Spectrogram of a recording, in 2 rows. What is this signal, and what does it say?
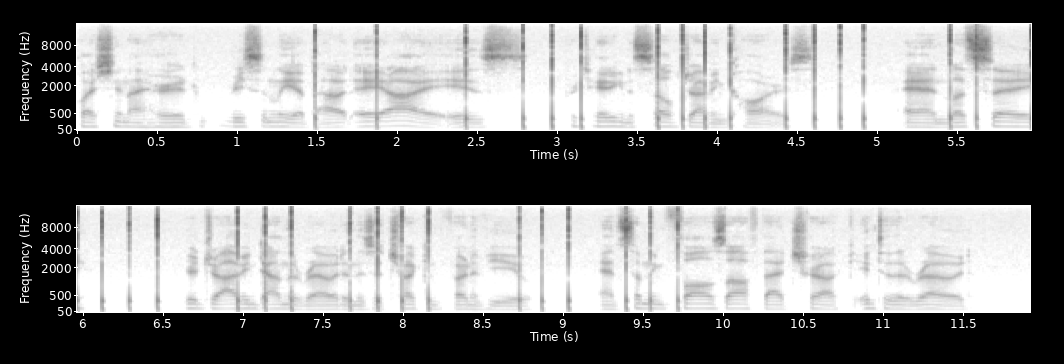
Tap code, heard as knocks on a wall, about 6 knocks a second, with speech in English. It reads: ACTION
